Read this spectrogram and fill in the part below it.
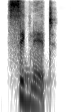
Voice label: "signet", Indian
